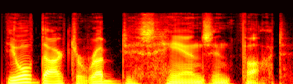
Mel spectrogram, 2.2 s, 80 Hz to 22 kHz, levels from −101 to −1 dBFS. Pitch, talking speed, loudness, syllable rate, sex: 100 Hz, 220 wpm, -18 LUFS, 4.7 syllables/s, male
